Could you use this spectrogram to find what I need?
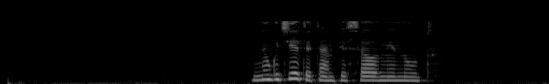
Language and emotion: Russian, neutral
